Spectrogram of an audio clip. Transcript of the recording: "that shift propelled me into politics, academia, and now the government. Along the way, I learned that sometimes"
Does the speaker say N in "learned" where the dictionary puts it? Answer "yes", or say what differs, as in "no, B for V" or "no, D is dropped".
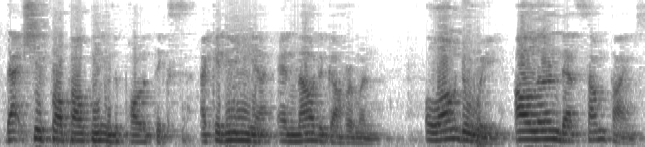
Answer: yes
